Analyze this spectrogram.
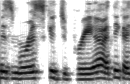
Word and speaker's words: du Preez: The Z at the end, even though it's spelt with a Z, it's not pronounced with a Z.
